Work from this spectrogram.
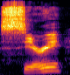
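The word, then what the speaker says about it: Cere: Star Wars I think her name is pronounced Siri its CER e so yeah but she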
